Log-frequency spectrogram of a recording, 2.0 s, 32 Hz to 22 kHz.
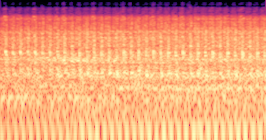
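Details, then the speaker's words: Alfa Romeo 159 1.9 JTDM diesel, first start after fitting a new exchange turbo and adding oil, not revved because the intake pipe was off: even, steady idle clatter with no misses or knocks. Healthy engine. "nope that sounds pretty healthy generally sounds healthy that yeah"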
